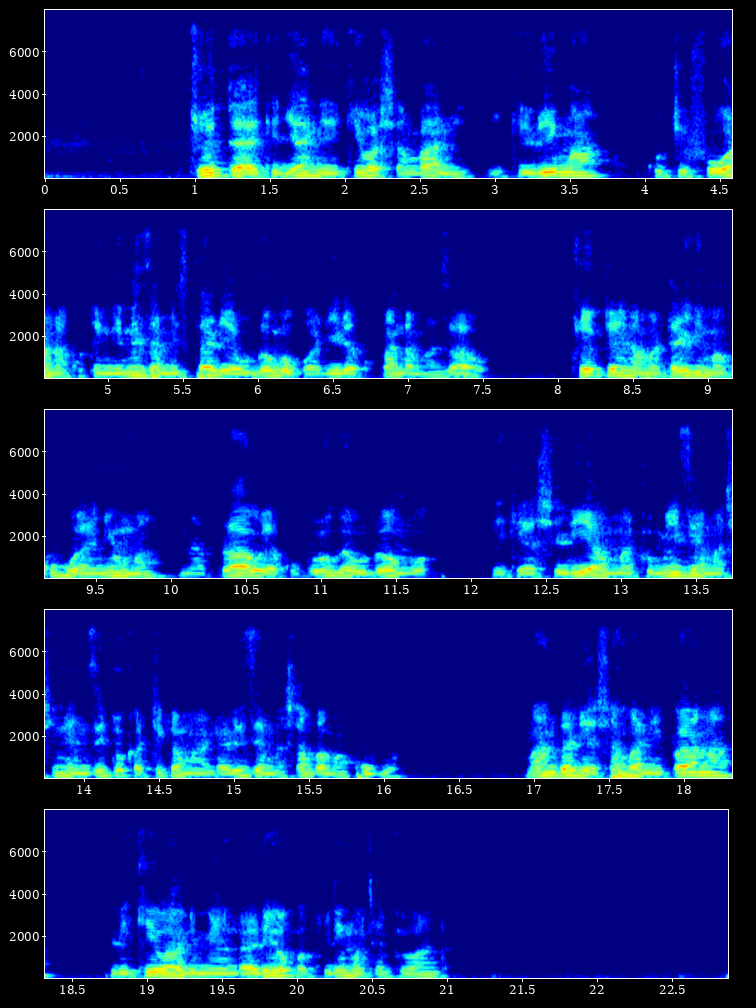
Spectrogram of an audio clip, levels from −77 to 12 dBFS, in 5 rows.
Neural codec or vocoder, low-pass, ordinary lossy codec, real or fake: codec, 44.1 kHz, 7.8 kbps, Pupu-Codec; 7.2 kHz; Opus, 32 kbps; fake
